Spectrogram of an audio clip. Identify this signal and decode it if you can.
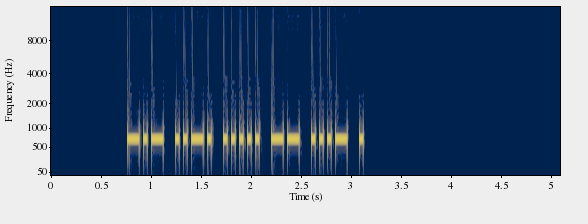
Morse code, heard as a keyed tone, about 30 wpm, 700 Hz. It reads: KF5MVE
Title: USA Call Signs - 6 Characters - Repeated 3x - 30wpm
